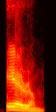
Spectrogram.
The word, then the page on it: arum: Indian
